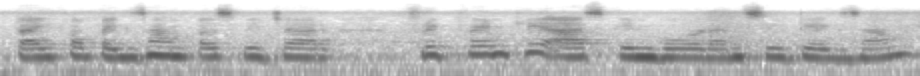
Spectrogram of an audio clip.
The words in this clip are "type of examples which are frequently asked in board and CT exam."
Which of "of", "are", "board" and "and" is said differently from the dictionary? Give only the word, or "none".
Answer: of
